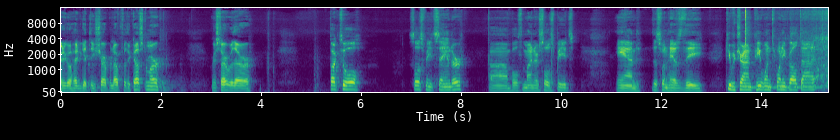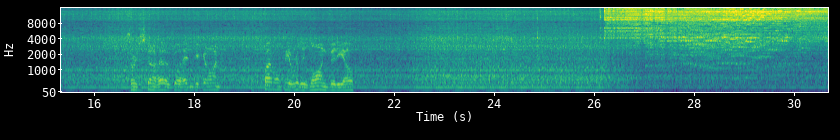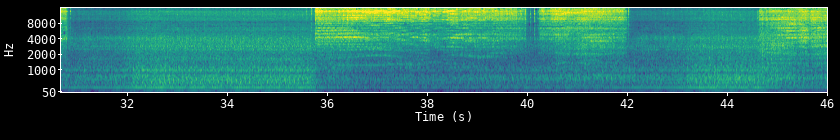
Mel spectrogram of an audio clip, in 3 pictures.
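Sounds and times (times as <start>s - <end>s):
belt sander humming: 13.5s - 46.0s
knife blade grinding on belt: 26.1s - 30.9s, 35.6s - 42.1s, 44.6s - 46.0s.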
